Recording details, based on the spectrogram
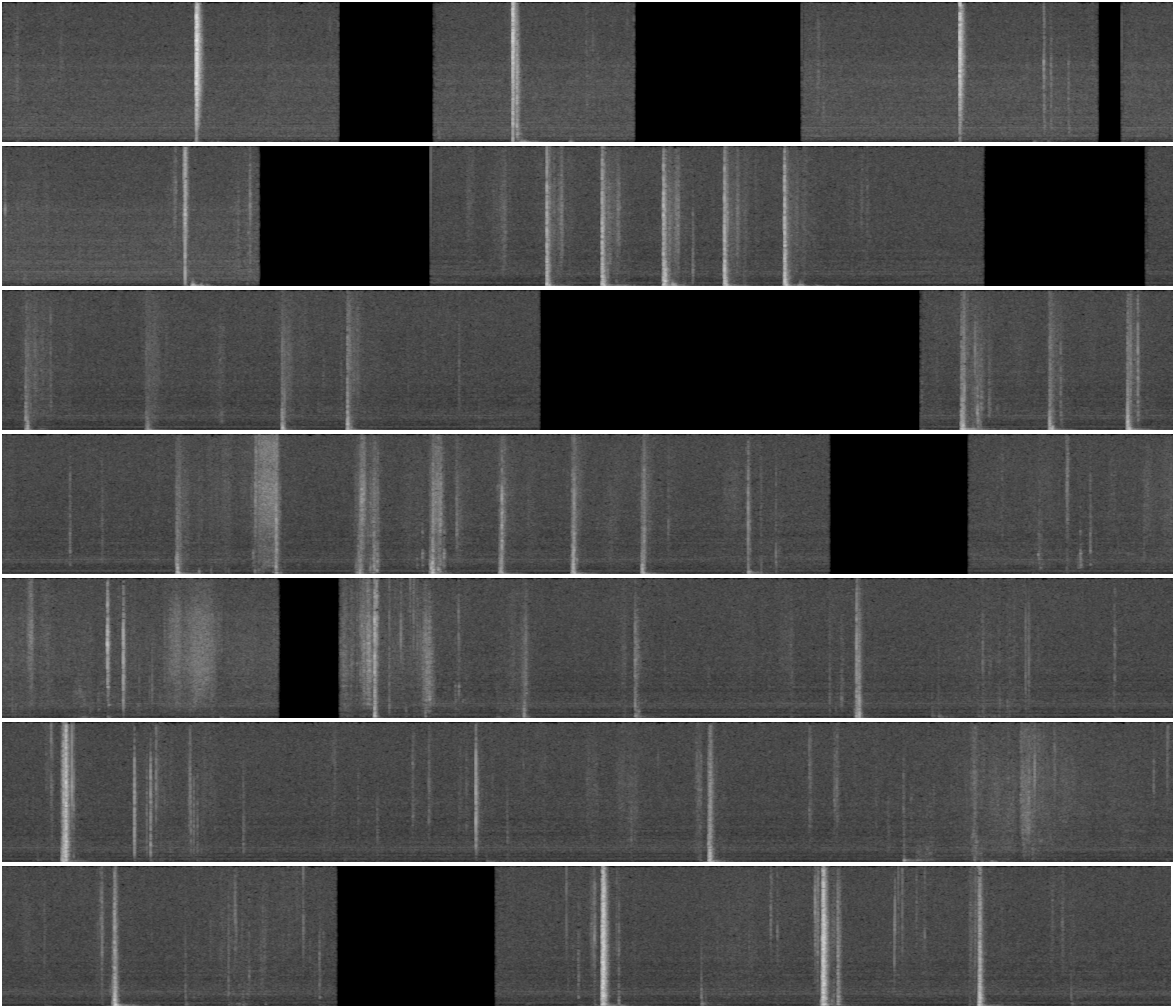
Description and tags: Tom Punch sounds
Sounds of me punching my leg, hitting my palms together and punching books under a pillow. These work well as a layer on top of other existing punch sounds on this website to make a punch sound more fleshy.
combat, fight, kick, punch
